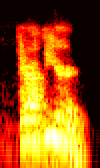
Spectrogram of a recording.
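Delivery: loud, high-pitched stage whisper. Voicing a character calling to allies while hiding: loud whisper. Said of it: "whisper loudly".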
